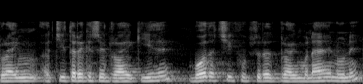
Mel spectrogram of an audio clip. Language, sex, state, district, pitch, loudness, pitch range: Hindi, male, Maharashtra, Gondia, 160 Hz, -19 LUFS, 150-170 Hz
